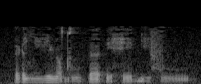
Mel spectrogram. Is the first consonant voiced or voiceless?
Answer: voiced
